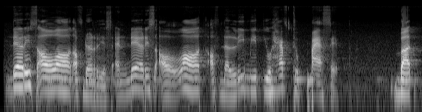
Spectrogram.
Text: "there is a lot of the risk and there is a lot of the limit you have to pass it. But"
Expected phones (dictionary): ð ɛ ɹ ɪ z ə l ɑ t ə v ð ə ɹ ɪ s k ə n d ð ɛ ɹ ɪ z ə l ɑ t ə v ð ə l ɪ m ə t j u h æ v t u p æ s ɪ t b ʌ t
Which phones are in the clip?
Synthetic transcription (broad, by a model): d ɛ ɹ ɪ s ə l ɑ t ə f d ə ɹ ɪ s ə n d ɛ ɹ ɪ s ə l ɑ t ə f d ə l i m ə t j u h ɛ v t u p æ s ɪ t b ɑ t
